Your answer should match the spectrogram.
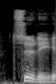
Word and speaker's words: tsuri: Tsuri. It's spelled like T-S-U-R-I, tsuri.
